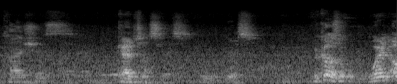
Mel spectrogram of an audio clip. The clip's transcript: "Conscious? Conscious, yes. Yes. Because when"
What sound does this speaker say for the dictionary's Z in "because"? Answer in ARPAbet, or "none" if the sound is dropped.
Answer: Z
